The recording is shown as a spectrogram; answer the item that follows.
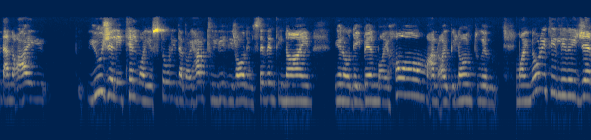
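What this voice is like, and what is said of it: Thick Iranian accent in English. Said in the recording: “when I'm here and I talk in English, of course, I have a very thick accent talking in English ... people picked up that I have accent”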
